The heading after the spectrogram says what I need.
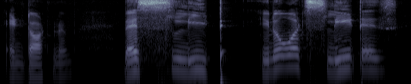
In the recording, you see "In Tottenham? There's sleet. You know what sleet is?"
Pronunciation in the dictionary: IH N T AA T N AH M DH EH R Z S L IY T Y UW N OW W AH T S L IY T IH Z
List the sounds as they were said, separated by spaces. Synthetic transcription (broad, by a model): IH N T AA T N AH M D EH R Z S L IY T Y UW N OW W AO T S L IY T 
